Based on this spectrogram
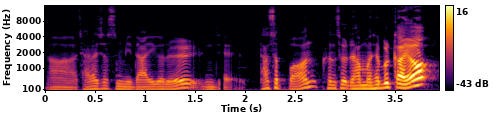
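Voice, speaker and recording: A man's voice: medium pitch, sing-song, brisk, sharp tone, clear, resonant tone. A man hosting a homemade language lesson, drilling phrases aloud and explaining words with frequent fillers and repetition. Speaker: language teacher. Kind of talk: lively self-made language lesson.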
